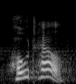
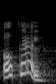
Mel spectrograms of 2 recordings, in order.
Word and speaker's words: hotel: The H in Spanish is silent. It's not hola, it's hola. It's not hermano, it's hermano. It's not hotel, it's hotel. So here's your quick recap.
